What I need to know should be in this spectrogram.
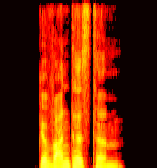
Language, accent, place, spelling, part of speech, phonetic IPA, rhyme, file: German, Germany, Berlin, gewandtestem, adjective, [ɡəˈvantəstəm], -antəstəm, De-gewandtestem.ogg
- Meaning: strong dative masculine/neuter singular superlative degree of gewandt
